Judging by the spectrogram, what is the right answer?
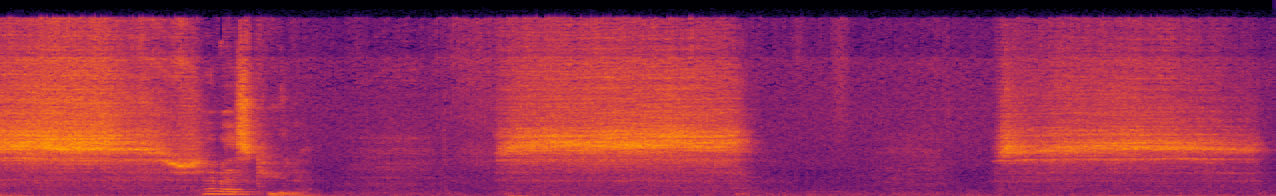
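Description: Slow, audible exhalations during a Swiss ball strengthening exercise, three long soft breathy hisses separated by quiet pauses, close to the microphone, with someone briefly speaking between them.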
